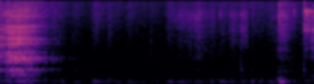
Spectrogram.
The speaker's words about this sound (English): Why do I keep yawning when I talk? I feel like it's early signs of dementia or something.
